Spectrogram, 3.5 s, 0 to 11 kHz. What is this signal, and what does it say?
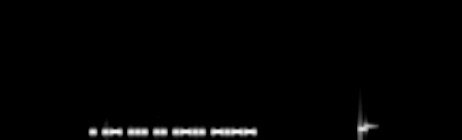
Morse code, heard as a keyed tone, about 52 wpm, 700 Hz. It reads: EASILY
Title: Sentences from Top 900 Words - New Word Drill - 50wpm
